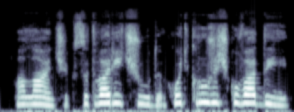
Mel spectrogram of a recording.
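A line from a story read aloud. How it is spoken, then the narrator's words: Pleading. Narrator (Russian): взмолилась Варя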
